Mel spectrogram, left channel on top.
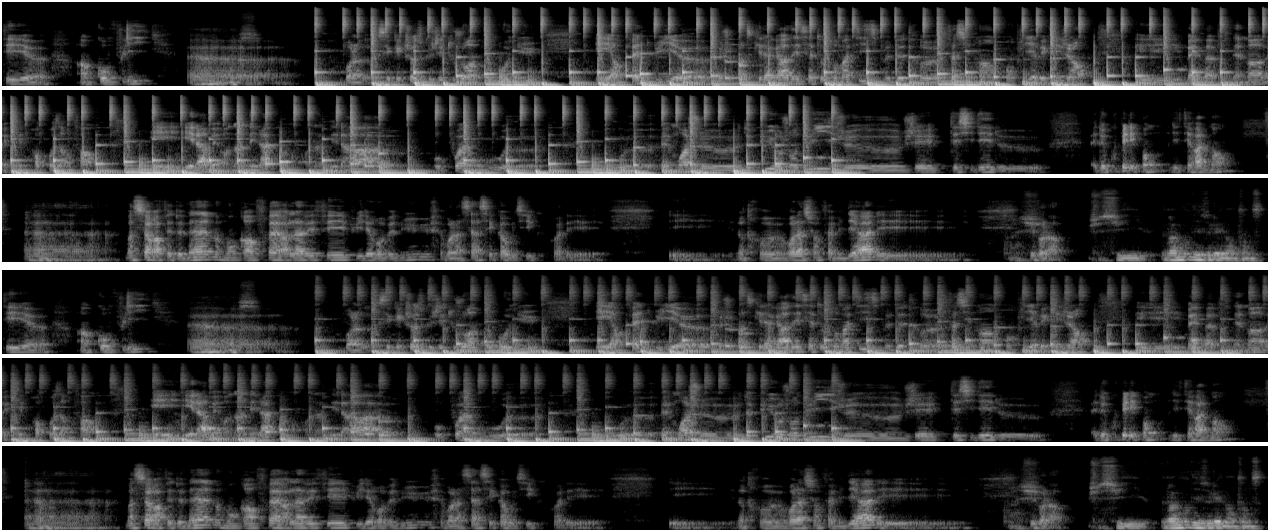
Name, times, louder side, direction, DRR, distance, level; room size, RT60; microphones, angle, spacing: voice 1, 0.0-2.8 3.4-16.7 17.0-32.4 32.7-34.9 35.1-35.9, left 2 dB, 35° left, 0 dB, 1.3 m, -32 dB
voice 2, 1.9-2.5 14.4-14.5 25.7-25.9 35.3-35.7 36.2-37.9, right 1 dB, 40° right, -4 dB, 1.5 m, -30 dB
sound 1, 3.1-21.2, left 5 dB, 50° left, 0.4 m, -22 dB
3.3 x 2.9 x 4.3 m, 0.30 s
head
